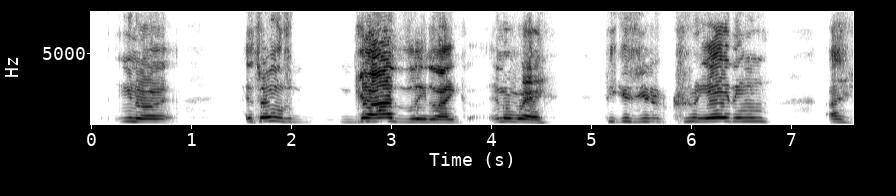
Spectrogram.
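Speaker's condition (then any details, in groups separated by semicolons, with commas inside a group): Cerebral palsy; wheelchair user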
